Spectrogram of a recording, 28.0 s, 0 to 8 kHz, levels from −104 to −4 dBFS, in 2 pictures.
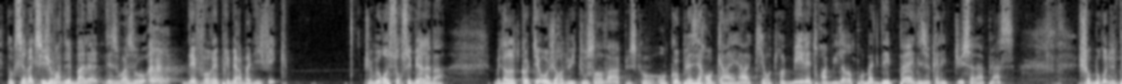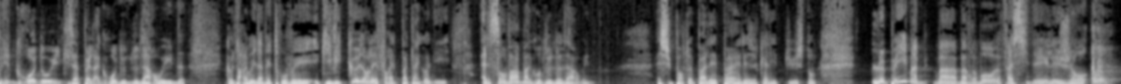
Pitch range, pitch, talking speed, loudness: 150-180 Hz, 165 Hz, 215 wpm, -27 LUFS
